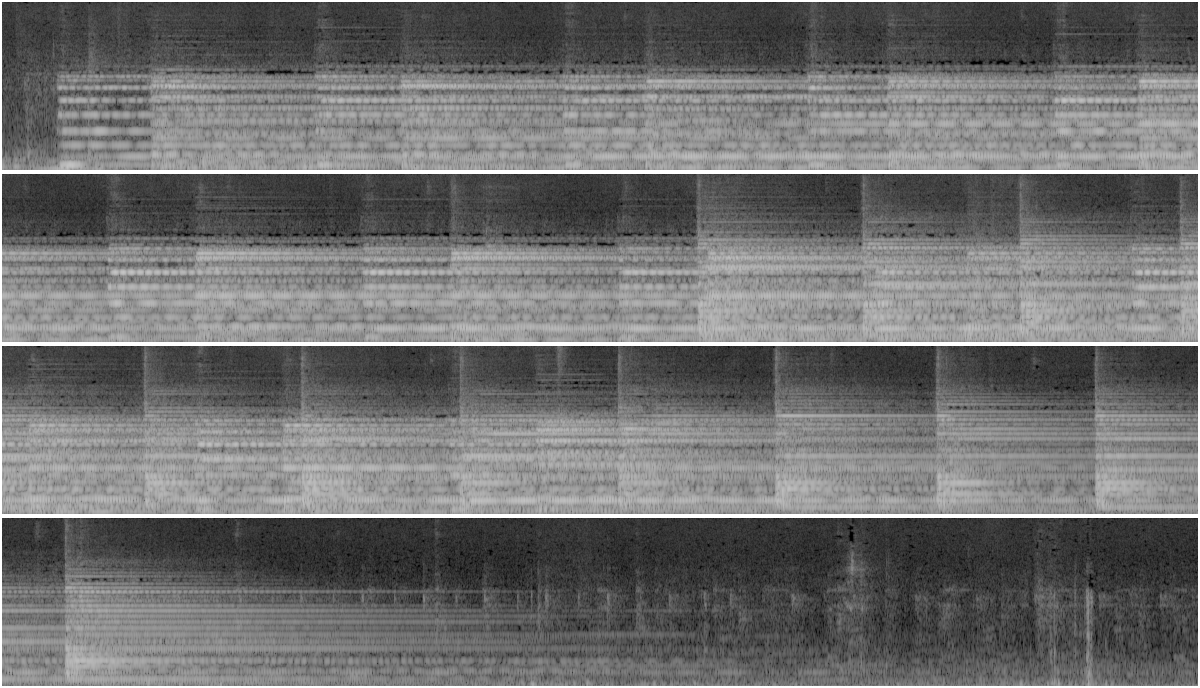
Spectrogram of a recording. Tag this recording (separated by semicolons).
bell; clock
